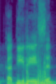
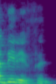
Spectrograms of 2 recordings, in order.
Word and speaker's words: Kadiresan: I am Kadiresan. That's how it's pronounced. yeah, Yeah. Kadiresan.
